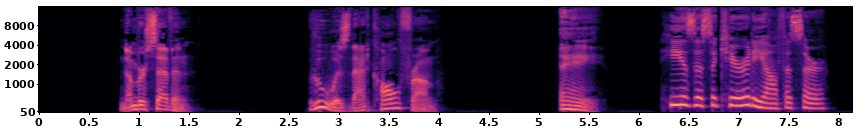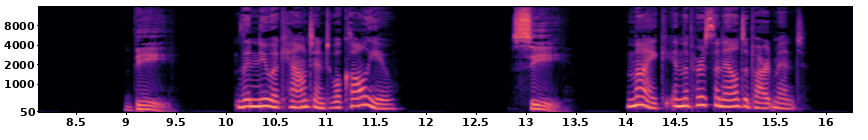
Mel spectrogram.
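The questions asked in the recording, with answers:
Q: Who was that call from?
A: C: Mike in the personnel department.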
